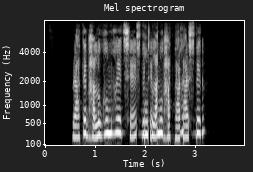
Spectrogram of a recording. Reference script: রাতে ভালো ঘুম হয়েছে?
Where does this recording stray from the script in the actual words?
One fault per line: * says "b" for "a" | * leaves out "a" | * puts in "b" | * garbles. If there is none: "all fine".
* garbles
